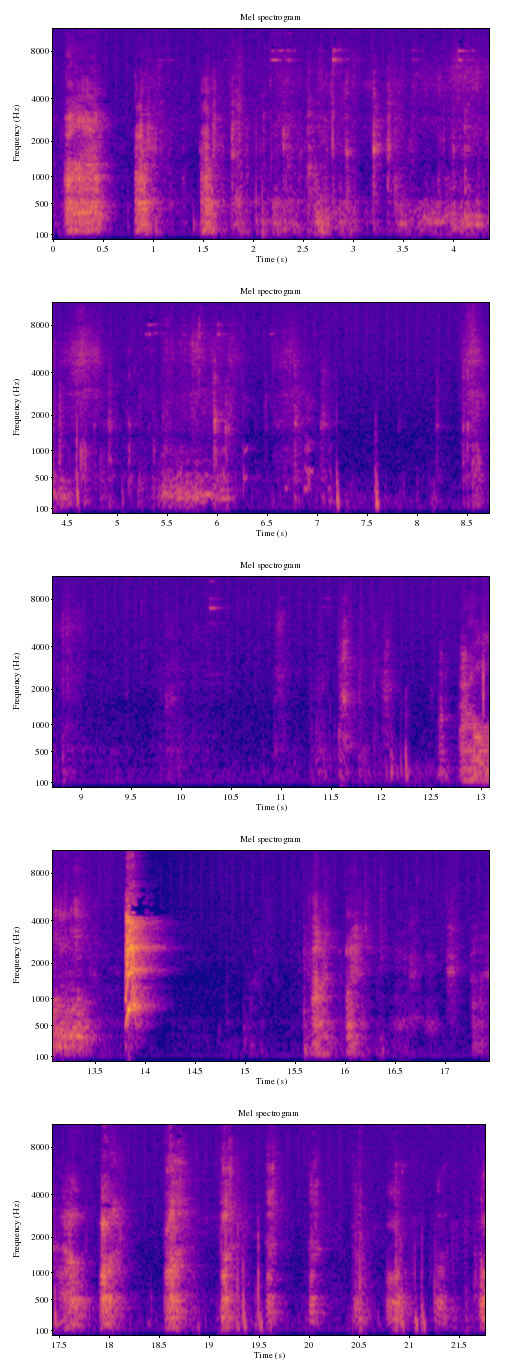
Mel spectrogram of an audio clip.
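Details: Holly and Sophie, two puppies, play-fighting in a room on a Friday night; rumbling growls early, a brief pause, then a quick run of sharp yips and snapping noises with thumps.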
